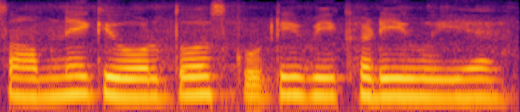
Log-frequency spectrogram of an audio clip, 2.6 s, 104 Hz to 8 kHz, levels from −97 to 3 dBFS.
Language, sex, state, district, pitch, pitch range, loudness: Hindi, female, Uttar Pradesh, Saharanpur, 195 Hz, 190-205 Hz, -13 LUFS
